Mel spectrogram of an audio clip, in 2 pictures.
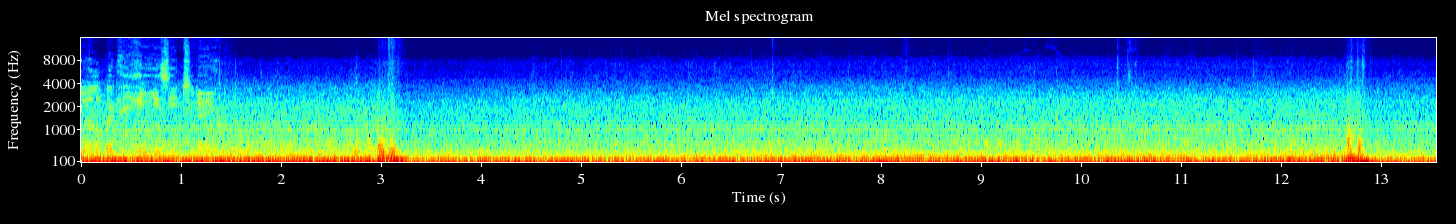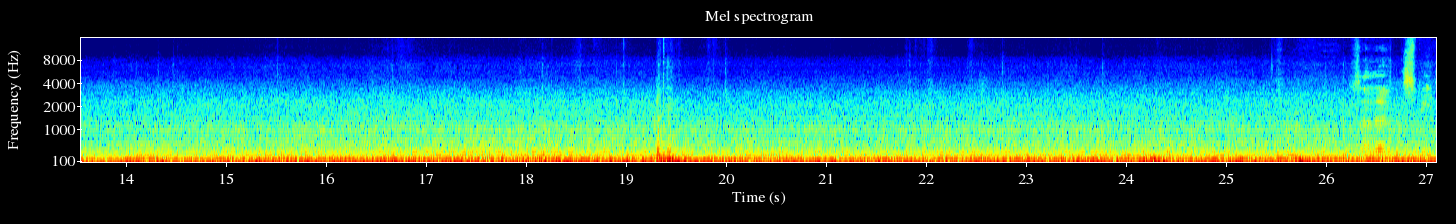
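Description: A car drives along a road in Dubai, carrying a continuous low engine and road rumble at a steady level for the whole stretch, with a few faint thumps and someone talking over it.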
